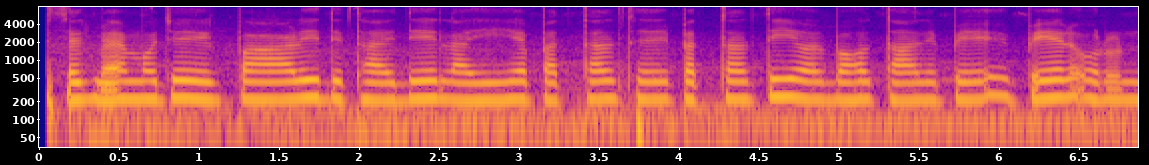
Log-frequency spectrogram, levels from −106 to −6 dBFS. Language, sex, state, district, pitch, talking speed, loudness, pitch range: Hindi, male, Maharashtra, Solapur, 215 Hz, 155 wpm, -28 LUFS, 210-220 Hz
